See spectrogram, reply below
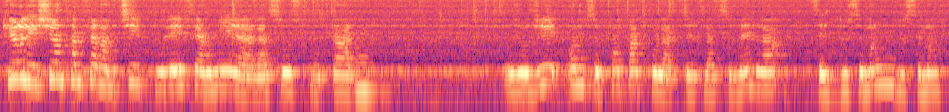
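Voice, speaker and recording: A woman's voice: medium pitch, moderate pace, warm tone, slight background noise. Chatty Cameroonian woman cooking live, roomy kitchen. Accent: Cameroonian French. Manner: chatty, greets viewers by name. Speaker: live-stream host. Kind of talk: casual live-stream chat while cooking. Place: home kitchen.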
